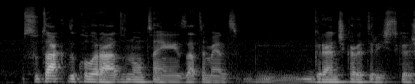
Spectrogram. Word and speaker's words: Colorado: vez da palavra father, pronunciamos o A na palavra Colorado como a, Colorado.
